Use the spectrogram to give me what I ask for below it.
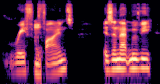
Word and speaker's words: Ralph: spider it's ra uh I think you say his name is Rafe I think it's how you pronounce it Rafe fines is in that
